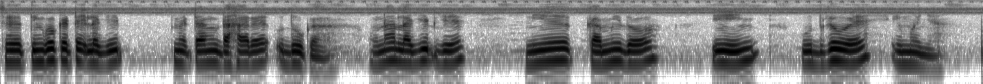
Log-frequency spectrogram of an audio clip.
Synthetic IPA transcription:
sɛt̪iŋɡɔkɛʈɛc̚ləɡit̪̚ˀ | mɛt̪̚ʈaŋɖahaɾɛud̪uka | ɔnaləɡit̪̚ɡɛ | nijəkamid̪ɔ | iɲ | ud̪ɡəwɛ | iməɲa

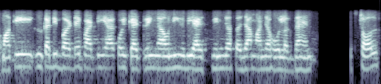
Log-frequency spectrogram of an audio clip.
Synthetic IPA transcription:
mãːkikɐɗĩbɐɾɖepaːɾʈiaːekoːikɛːʈɾɪ̃ŋɡaːʊn̤imẽbʱiaːɪskɾiːmd͡ʑaːsɐd͡ʑamɐ̃ɦɪ̃ɲd͡ʑaɦoːlɐɡ̚d̪aɦɪnɪ̆ | sʈɔːls

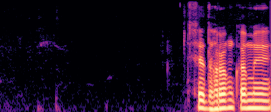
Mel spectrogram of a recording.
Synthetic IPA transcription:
sed̪ʱɔɾɔmkame

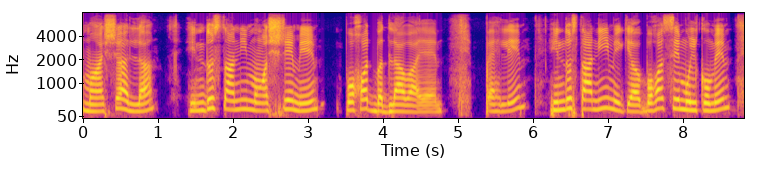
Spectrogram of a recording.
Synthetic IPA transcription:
maːʃaːəlːa | hɪ̃nd̪ust̪aːnimʊaːʃɾemẽ | b̥ɐɦɔt̪̚bɐd̪laːʋaːjaɦɛːpɛɦlehɪ̃nd̪ʊst̪aːnimẽkjabɐɦɔt̪semʊlkõmẽ

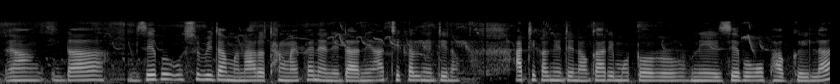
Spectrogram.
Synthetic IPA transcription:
jaŋda | zebɯɔsubidamɯnaɾɯtʰaŋnajpʰajnajnidaniaɾtʰikʰalnidinaw | aɾtikalnidinawɡaɾimɔtɔɾnizebɯɔpʰap̚ɡɯjla

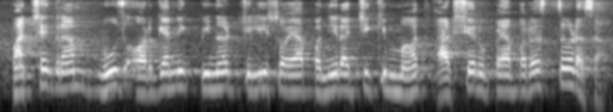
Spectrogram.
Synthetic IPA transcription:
pãt͡sɕeɡɾamːuːd͡zɔɾɡanik̚pinəʈ̚t͡ɕilisɔjapəniɾat͡ɕikimːət̪aʈʰɕeɾupjãpəɾət͡sst͡səɽəsa̰

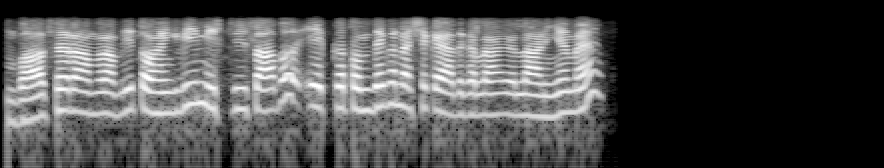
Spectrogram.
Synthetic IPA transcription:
baːsɾaːmɾaːmd͡ʒ̪iːt̪ɔːɦẽːŋɡʋiːmɪst̪ɾiːsaːbɪkt̪ʊ̃nd̪eːknaːʃɪkaːjət̪kəɾlaːɽ̃ijãːmɛ̃ː

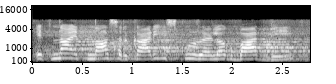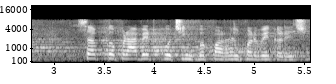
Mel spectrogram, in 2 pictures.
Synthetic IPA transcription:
et̪naet̪nasəɾkaɾiskulɾəɦlɔkbad̪̚bʱi | səbkəpɽabeʈkot͡ʃiŋɡpəpəɽ̤əlpəɽbekəɾɛt͡ʃʰ

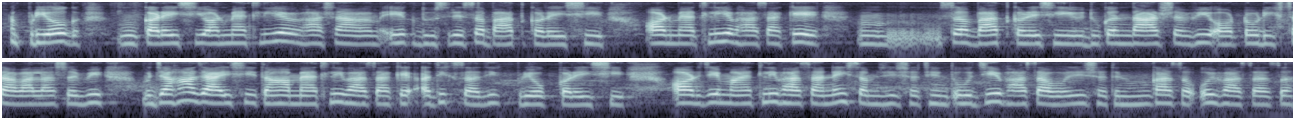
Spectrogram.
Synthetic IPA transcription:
pɾəjoɡkəɾɛt͡ʃʰiɔɾmɛt̪ʰlijbʱasaekd̪usɾesə̃bat̪kəɾɛt͡ʃʰiɔːɾmɛt̪ʰlijəbʱasake | sə̃bat̪kəɾɛt͡ʃʰid̪ʱukənd̪aɾsəbːiɔʈoɾiksaβalasəbʱid͡ʒəɦãd͡ʒajt͡ʃʰit̪əɦãmɛt̪ʰlibʱasakeʔəd̪ʱiksə̃əd̪ʱik̚pɾəjoɡ̚kəɾɛt͡ʃʰiɔːɾd͡ʒemɛt̪ʰlibʱasanəjsəmd͡ʒʱisʰət̪ʰint̪od͡ʒebʱasabəd͡ʒisʰət̪ʰinɦunkasə̃ʔoibʱasasə̃

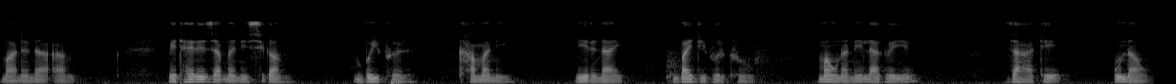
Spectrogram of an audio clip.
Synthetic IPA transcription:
manɯnaʔa̰ŋ | metʰajɾɯzab̚najnisiɡaŋ | bɯjpʰɯɾ | kʰamani | liɾɯnaj | bajdipʰɯɾkʰɯ | mawnanɯlaɡɾɯjɯ | zaɦatʰe | unaw

